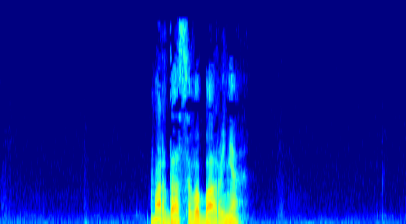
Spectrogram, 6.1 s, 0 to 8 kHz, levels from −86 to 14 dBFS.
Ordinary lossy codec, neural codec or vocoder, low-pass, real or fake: MP3, 32 kbps; vocoder, 22.05 kHz, 80 mel bands, WaveNeXt; 7.2 kHz; fake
